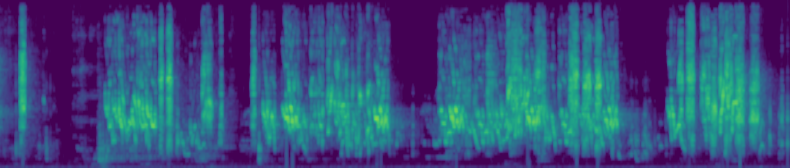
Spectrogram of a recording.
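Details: Budgerigar, described as happy, chattering continuously in long scratchy, squeaky warbling phrases separated by brief pauses, with a clean quiet background.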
